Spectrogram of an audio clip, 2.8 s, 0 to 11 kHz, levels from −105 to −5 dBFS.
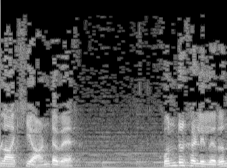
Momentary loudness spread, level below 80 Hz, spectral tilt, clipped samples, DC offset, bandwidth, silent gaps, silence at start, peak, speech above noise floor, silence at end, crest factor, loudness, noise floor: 7 LU; -50 dBFS; -5.5 dB/octave; under 0.1%; 2%; 9.8 kHz; none; 0 s; 0 dBFS; 24 dB; 0 s; 14 dB; -14 LUFS; -37 dBFS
